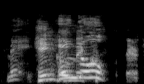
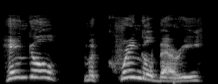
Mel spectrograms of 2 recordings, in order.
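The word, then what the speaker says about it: Hingle McCringleberry: I also want to ask you, is it true that you once paid Von Miller's $11,000 fine for mimicking – you're Hingle McKingleberry? Am I saying that right? – McKringleberry. – Hingle McKringleberry, yep.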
